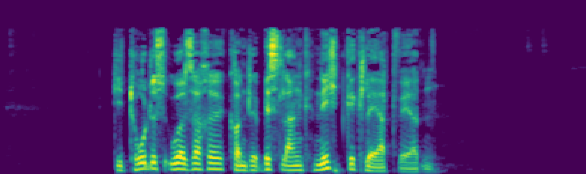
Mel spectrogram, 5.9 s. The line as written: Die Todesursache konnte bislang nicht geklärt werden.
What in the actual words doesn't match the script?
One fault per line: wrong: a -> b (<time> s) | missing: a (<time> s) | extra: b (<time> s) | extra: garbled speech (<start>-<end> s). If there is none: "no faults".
no faults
